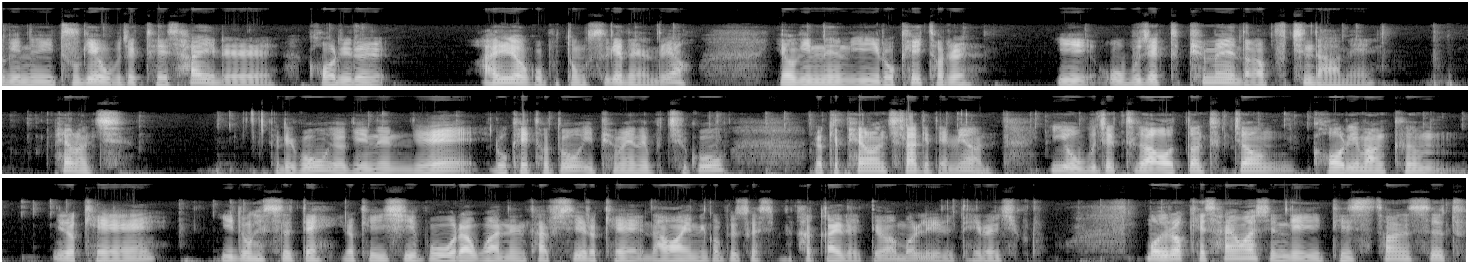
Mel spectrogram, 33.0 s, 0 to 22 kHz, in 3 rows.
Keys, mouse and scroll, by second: 0.0 alt+click, 0.0 alt+right click, 0.0 w, 0.3 alt+click, 0.3 alt+right click, 0.3 w, 1.0 alt+click, 2.2 middle click, 2.2 alt+right click, 2.2 w, 2.4 alt+click, 4.6 w, 4.8 right click, 4.9 alt+click, 4.9 middle click, 4.9 w, 6.0 alt+click, 7.1 alt+click, 7.1 right click, 7.1 middle click, 7.1 w, 8.1-9.2 middle drag, 10.0 shift+click, 11.0 right click, 11.9 p, 12.5 click, 13.5-14.8 typing, 13.7 click, 13.8 middle click, 13.8 right click, 14.3 shift+click, 14.3 middle click, 14.3 right click, 15.0-16.2 middle drag, 16.6 shift+click, 17.8 p, 18.0 shift+click, 18.6 shift+click, 19.0 alt+shift+click, 19.2-20.6 typing, 19.4-20.1 middle drag, 20.3 alt+shift+drag, 20.7-21.6 middle drag, 21.9 alt+shift+drag, 22.2 alt+right drag, 22.4 alt+middle drag, 23.5 alt+click, 23.7 alt+right drag, 26.1-29.1 alt+middle drag, 29.1 alt+click, 29.1 w, 30.0 alt+click, 30.2 alt+middle drag, 30.6 alt+click, 31.0 q, 32.8 alt+click, 32.8 alt+middle click, 32.8 q.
